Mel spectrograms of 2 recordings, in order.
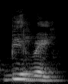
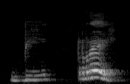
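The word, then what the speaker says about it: virrey: ejemplo en esta sería birrey vi Rey dos sílabas nuestra sílaba tónica rey pero termina en y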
